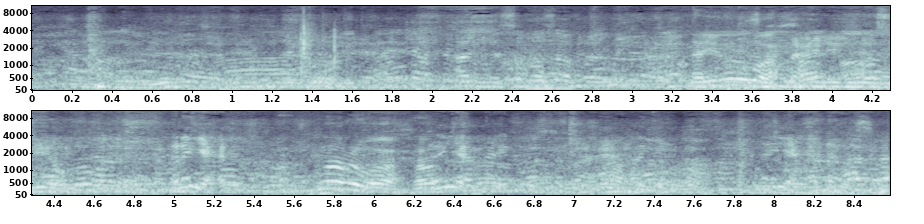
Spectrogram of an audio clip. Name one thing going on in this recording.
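An elderly man speaks forcefully into a microphone.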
